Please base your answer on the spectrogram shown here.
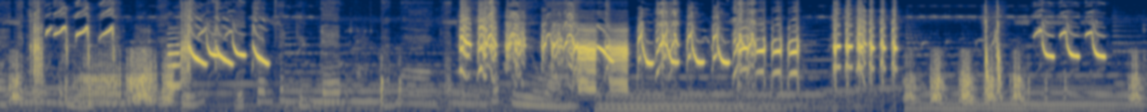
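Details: Common myna flock-calling lure for trapping, of the wild and field variety, not a talking bird; mixed harsh chatter, buzzy rattles and repeated sharply falling whistles in quick bursts, with low steady droning tones.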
